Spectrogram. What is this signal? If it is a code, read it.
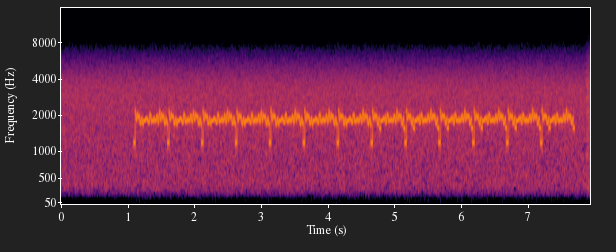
SSTV (slow-scan television), PD 120, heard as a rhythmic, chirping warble, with radio hiss and a squelch burst at the end.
